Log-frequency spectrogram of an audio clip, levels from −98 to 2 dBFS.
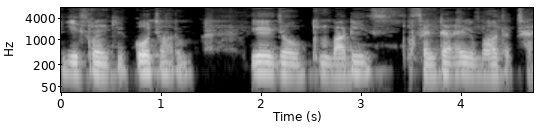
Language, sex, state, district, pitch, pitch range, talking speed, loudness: Hindi, male, Bihar, Purnia, 115 Hz, 110-120 Hz, 115 wpm, -22 LUFS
